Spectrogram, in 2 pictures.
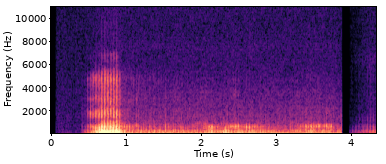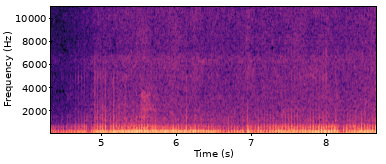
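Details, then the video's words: Cat purring, recorded in stereo ear to ear: a brief loud rustling burst opens, then a steady low rumbling purr with a short silent break near the middle before the throbbing purr resumes. "ASMR Cat: Purring"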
